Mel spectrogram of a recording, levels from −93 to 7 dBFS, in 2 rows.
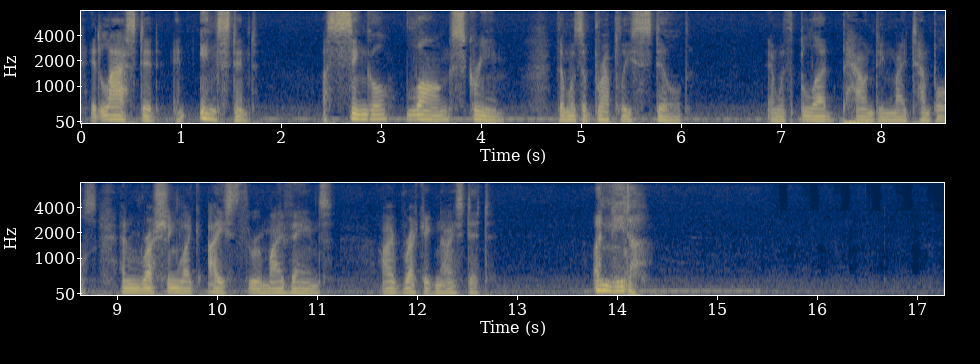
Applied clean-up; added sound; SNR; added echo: none; none; none; none.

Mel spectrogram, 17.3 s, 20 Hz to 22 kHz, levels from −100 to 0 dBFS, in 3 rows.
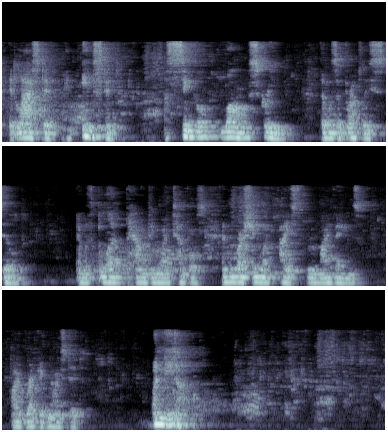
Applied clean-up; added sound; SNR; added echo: classical method WPE with log-MMSE.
